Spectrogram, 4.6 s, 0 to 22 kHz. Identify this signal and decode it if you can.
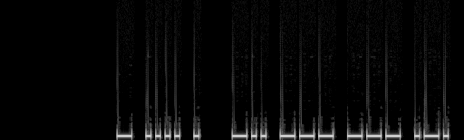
Morse code, heard as a keyed tone, about 25 wpm, 700 Hz. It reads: THE DOOR
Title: Sentences from Top 1400 Words 25wpm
